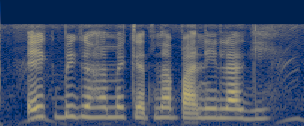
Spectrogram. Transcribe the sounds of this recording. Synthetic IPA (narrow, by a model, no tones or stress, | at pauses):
eːkbʱiɡãɦmẽkɪt̪napa̰ːnilaːɡiː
